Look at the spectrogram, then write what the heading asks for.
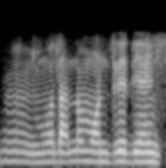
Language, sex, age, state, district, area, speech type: Odia, male, 18-30, Odisha, Puri, urban, conversation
